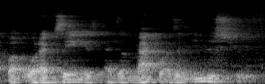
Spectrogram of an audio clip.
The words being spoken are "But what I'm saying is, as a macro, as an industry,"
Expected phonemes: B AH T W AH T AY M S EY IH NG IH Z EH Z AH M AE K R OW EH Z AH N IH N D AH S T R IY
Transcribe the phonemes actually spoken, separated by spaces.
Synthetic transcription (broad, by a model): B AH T W AH T AY M S EY IH NG IH Z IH Z AH M AE K R OW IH Z AH N IH N D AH S T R IY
